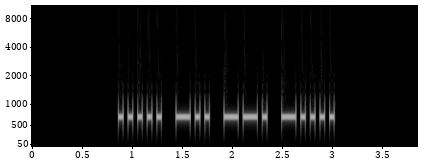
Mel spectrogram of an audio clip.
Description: Morse code, heard as a keyed tone, about 25 wpm, 700 Hz. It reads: 5DG6
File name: practice / 25wpm / Four Letter-Number Combinations - 25wpm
